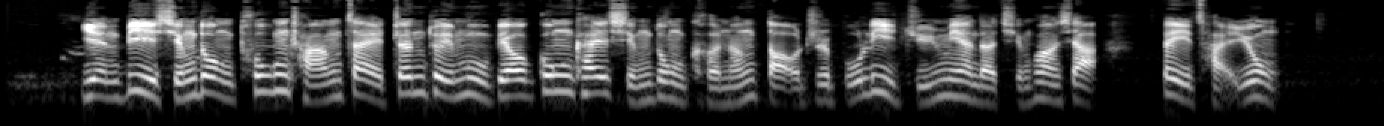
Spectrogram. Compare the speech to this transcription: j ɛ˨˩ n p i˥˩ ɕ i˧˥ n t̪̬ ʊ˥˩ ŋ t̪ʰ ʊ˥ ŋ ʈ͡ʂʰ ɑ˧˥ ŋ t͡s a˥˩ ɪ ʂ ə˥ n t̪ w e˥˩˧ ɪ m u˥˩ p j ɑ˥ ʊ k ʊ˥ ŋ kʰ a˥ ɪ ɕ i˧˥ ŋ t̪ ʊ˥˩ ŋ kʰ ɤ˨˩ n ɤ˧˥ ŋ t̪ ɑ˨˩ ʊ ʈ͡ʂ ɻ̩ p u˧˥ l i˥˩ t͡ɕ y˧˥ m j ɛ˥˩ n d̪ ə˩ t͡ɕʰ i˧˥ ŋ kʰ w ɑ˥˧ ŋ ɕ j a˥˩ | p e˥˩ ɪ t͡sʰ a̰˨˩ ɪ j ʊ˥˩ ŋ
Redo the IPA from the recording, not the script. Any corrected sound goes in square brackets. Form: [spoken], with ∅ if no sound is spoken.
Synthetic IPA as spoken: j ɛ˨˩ n p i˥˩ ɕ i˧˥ [ŋ] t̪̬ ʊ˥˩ ŋ t̪ʰ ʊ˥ ŋ ʈ͡ʂʰ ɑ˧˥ ŋ t͡s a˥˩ ɪ [ʈ͡ʂ] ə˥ n t̪ w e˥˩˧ ɪ m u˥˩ p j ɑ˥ ʊ k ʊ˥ ŋ kʰ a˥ ɪ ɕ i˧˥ ŋ t̪ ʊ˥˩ ŋ kʰ ɤ˨˩ n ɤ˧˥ ŋ t̪ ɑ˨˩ ʊ ʈ͡ʂ ɻ̩ p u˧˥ l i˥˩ t͡ɕ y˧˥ m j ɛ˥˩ n d̪ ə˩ t͡ɕʰ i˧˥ ŋ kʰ w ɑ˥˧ ŋ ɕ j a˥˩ | p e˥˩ ɪ t͡sʰ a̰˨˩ ɪ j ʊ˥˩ ŋ

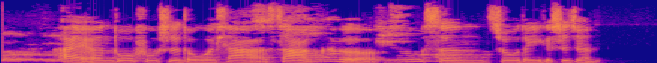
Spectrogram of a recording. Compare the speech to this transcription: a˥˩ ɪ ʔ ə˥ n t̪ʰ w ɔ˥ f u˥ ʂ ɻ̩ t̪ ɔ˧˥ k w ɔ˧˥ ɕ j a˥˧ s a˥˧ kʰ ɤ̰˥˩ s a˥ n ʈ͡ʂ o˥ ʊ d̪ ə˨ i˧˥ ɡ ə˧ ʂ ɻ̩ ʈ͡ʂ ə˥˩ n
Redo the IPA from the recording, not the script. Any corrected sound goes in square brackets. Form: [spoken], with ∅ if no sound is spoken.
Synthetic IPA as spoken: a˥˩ ɪ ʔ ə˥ n [t̪] w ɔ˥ f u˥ ʂ ɻ̩ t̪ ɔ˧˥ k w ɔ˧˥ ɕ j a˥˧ s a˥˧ kʰ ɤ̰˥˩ s [ə˥] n ʈ͡ʂ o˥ ʊ d̪ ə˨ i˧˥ ɡ ə˧ ʂ ɻ̩ ʈ͡ʂ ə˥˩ n

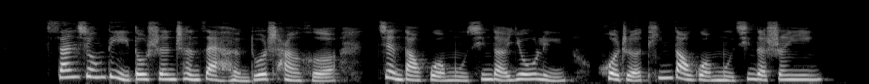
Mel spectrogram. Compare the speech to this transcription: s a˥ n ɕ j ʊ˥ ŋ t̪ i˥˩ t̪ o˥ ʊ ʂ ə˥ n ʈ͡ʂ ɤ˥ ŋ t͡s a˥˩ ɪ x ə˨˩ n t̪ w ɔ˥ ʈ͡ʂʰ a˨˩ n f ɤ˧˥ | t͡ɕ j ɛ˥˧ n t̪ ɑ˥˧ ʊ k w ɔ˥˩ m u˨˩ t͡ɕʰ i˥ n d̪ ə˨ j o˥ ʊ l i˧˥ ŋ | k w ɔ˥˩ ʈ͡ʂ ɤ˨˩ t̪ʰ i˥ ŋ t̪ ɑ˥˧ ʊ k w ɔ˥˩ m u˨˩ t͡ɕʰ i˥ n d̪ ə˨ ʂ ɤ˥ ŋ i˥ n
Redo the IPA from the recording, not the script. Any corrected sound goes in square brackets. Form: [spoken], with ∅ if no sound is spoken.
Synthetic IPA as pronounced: s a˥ n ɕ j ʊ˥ ŋ t̪ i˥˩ t̪ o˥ ʊ ʂ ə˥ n [ʈ͡ʂʰ] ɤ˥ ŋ t͡s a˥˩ ɪ x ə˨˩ n t̪ w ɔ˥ ʈ͡ʂʰ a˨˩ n [x] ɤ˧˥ | t͡ɕ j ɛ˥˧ n t̪ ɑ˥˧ ʊ k w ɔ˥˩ m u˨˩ t͡ɕʰ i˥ n d̪ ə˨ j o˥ ʊ l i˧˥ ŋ | [x] w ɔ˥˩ ʈ͡ʂ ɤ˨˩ t̪ʰ i˥ ŋ t̪ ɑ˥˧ ʊ k w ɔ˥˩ m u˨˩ t͡ɕʰ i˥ n d̪ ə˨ ʂ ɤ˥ ŋ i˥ n

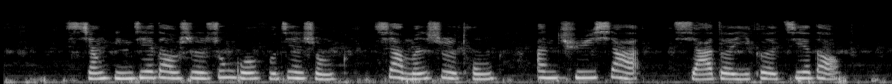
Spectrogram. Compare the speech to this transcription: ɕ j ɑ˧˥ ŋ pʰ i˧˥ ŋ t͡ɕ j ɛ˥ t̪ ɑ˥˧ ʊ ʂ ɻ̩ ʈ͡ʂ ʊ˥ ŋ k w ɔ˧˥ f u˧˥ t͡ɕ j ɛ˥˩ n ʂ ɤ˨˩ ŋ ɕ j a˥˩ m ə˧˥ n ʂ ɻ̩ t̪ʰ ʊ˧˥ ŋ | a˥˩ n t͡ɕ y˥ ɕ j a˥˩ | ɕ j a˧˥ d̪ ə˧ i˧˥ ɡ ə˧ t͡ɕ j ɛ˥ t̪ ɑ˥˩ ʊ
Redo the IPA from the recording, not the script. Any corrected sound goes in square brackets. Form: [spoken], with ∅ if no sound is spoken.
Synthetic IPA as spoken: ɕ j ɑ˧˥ ŋ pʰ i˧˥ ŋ t͡ɕ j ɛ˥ t̪ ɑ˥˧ ʊ ʂ ɻ̩ ʈ͡ʂ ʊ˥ ŋ k w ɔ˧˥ f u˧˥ t͡ɕ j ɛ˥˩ n ʂ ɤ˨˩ ŋ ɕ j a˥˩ m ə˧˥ n ʂ ɻ̩ t̪ʰ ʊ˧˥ ŋ | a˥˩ n [t͡ɕʰ] y˥ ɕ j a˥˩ | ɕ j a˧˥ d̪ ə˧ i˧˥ ɡ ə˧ t͡ɕ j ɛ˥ t̪ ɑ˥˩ ʊ

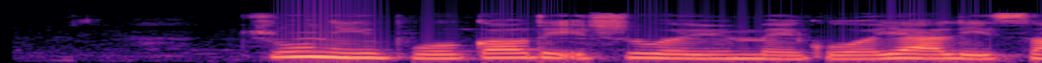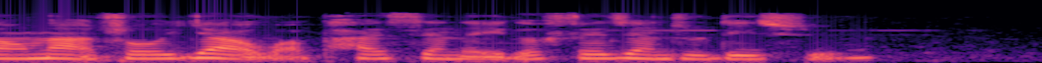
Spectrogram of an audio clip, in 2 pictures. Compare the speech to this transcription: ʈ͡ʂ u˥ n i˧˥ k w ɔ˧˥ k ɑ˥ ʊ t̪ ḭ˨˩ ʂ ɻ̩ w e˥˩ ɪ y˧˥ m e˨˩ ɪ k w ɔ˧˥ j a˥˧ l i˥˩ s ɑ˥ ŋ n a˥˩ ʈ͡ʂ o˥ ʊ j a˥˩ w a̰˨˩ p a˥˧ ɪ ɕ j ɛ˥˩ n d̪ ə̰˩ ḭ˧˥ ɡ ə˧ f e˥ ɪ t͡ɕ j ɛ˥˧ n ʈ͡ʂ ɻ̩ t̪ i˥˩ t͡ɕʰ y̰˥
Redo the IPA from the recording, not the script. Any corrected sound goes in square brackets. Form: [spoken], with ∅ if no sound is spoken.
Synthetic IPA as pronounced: ʈ͡ʂ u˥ n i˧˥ [p] w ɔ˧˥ k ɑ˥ ʊ t̪ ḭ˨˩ ʂ ɻ̩ w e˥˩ ɪ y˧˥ m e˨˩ ɪ k w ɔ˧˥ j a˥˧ l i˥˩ s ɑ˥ ŋ n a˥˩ ʈ͡ʂ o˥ ʊ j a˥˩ w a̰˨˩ [pʰ] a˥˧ ɪ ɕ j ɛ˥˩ n d̪ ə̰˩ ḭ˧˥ ɡ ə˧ f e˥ ɪ t͡ɕ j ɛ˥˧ n ʈ͡ʂ ɻ̩ t̪ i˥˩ t͡ɕʰ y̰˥

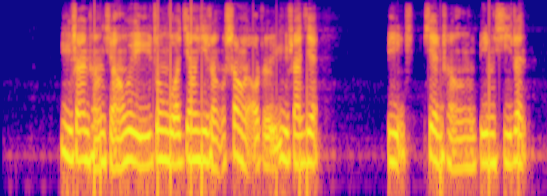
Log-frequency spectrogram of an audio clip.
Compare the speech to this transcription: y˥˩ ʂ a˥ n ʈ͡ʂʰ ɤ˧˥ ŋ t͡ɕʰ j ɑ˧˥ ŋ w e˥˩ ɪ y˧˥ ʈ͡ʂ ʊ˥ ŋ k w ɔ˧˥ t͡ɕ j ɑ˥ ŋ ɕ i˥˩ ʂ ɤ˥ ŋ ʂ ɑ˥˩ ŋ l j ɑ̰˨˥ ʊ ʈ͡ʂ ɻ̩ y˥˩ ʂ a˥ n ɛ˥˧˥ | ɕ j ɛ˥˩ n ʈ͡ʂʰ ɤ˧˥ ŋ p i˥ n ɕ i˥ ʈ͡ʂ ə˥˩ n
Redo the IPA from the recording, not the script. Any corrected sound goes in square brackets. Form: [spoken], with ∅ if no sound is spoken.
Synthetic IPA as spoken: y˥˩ ʂ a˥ n ʈ͡ʂʰ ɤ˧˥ ŋ t͡ɕʰ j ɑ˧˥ ŋ w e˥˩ ɪ y˧˥ ʈ͡ʂ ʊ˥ ŋ k w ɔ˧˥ t͡ɕ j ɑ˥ ŋ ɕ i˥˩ ʂ [ɤ˨˩] ŋ ʂ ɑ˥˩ ŋ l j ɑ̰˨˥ ʊ ʈ͡ʂ ɻ̩ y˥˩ ʂ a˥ n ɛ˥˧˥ | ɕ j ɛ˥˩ n ʈ͡ʂʰ ɤ˧˥ ŋ p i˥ [ŋ] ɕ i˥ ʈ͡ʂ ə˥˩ n

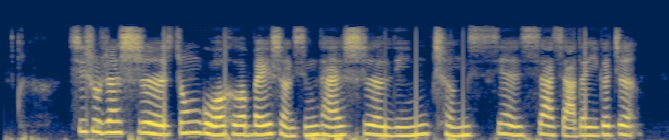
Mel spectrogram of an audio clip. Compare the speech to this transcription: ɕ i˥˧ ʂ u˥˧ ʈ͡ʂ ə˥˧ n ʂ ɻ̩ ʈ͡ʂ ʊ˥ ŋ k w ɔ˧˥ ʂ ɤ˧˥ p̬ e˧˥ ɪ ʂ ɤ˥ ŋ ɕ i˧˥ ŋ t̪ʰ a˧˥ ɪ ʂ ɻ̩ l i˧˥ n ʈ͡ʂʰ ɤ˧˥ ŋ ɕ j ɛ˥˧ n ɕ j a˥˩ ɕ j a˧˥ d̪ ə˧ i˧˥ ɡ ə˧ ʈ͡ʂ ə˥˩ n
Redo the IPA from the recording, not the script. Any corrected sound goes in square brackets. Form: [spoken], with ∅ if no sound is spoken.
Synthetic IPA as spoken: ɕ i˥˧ ʂ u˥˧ ʈ͡ʂ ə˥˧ n ʂ ɻ̩ ʈ͡ʂ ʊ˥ ŋ k w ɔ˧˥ [x] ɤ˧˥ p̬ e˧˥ ɪ ʂ [ɤ˨˩] ŋ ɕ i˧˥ ŋ t̪ʰ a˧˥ ɪ ʂ ɻ̩ l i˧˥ n ʈ͡ʂʰ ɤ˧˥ ŋ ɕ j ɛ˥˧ n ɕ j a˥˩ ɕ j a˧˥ d̪ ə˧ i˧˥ ɡ ə˧ ʈ͡ʂ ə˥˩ n

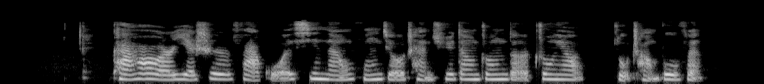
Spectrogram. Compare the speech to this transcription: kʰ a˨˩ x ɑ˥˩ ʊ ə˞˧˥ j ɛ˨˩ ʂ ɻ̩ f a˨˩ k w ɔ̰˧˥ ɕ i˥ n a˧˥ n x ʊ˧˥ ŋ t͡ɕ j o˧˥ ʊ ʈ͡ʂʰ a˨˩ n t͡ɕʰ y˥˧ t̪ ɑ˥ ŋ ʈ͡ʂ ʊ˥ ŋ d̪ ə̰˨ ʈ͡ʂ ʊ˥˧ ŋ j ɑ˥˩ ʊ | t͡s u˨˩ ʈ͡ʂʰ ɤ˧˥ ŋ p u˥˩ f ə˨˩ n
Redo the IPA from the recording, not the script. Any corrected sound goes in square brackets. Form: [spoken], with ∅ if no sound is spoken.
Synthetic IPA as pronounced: kʰ a˨˩ x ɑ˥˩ ʊ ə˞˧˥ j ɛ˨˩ ʂ ɻ̩ f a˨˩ k w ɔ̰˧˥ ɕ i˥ n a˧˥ n x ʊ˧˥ ŋ t͡ɕ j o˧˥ ʊ ʈ͡ʂʰ a˨˩ n t͡ɕʰ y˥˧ t̪ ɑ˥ ŋ ʈ͡ʂ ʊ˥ ŋ d̪ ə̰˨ ʈ͡ʂ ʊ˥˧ ŋ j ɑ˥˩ ʊ | t͡s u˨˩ ʈ͡ʂʰ ɤ˧˥ ŋ p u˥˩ f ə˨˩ n

